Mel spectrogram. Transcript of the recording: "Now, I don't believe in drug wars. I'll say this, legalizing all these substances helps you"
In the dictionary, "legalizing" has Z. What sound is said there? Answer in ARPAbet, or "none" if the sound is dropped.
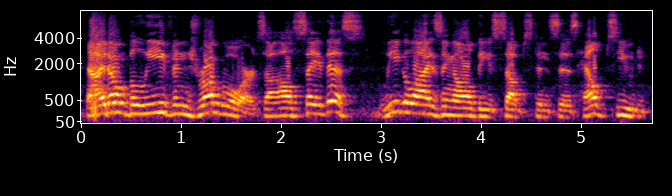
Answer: Z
